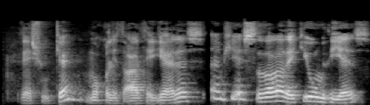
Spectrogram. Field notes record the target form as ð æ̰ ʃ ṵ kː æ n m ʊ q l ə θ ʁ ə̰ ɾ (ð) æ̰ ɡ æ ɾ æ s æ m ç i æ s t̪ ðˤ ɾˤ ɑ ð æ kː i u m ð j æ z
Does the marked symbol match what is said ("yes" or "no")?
no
